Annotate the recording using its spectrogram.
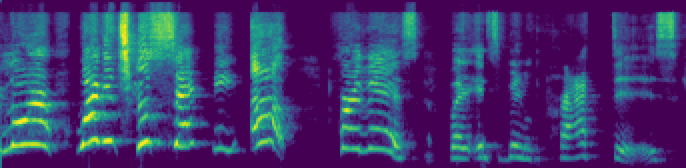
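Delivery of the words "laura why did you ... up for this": high, loud mock wail; mock crying. Set up on live TV, high mock cry to Laura. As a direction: whine it like a betrayed friend. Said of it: "inside I'm crying like".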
